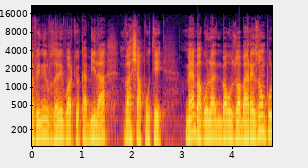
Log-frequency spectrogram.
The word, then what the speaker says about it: Kabila: Il ne savait même pas prononcer son propre nom Kabila mais il dit Kabira.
